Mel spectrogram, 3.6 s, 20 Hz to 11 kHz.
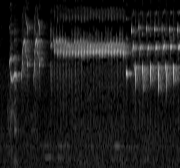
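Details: A few quick chirps from a Spanish Timbrado canary, one of the 2020 birds, lead into a long high bell-like roll, then a run of evenly spaced pulsed notes.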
